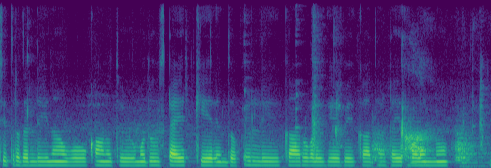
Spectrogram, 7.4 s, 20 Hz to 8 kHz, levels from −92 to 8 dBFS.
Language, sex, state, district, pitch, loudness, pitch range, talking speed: Kannada, female, Karnataka, Mysore, 175 Hz, -19 LUFS, 170-175 Hz, 65 wpm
